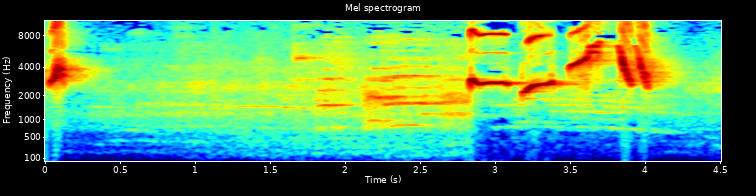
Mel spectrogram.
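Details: ['Orange-headed thrush lure song: soft background calls, then a brief loud flourish of three or four sharp, rising whistles.']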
